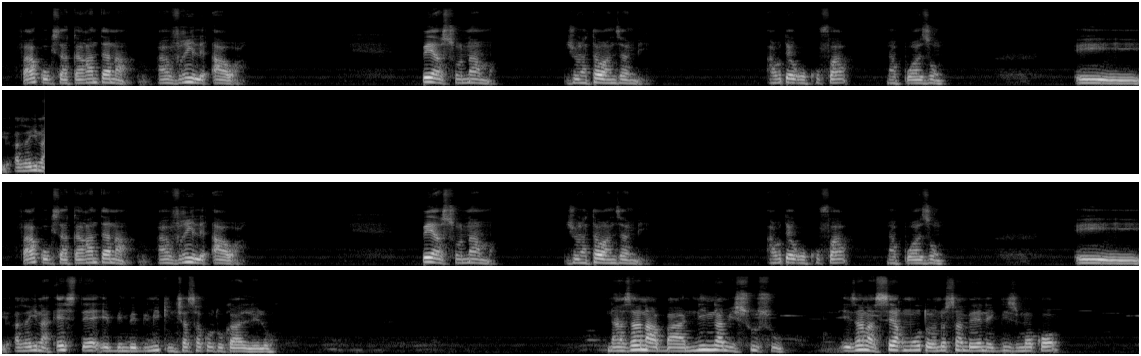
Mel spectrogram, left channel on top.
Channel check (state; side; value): drops out; left; at 11.8 s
